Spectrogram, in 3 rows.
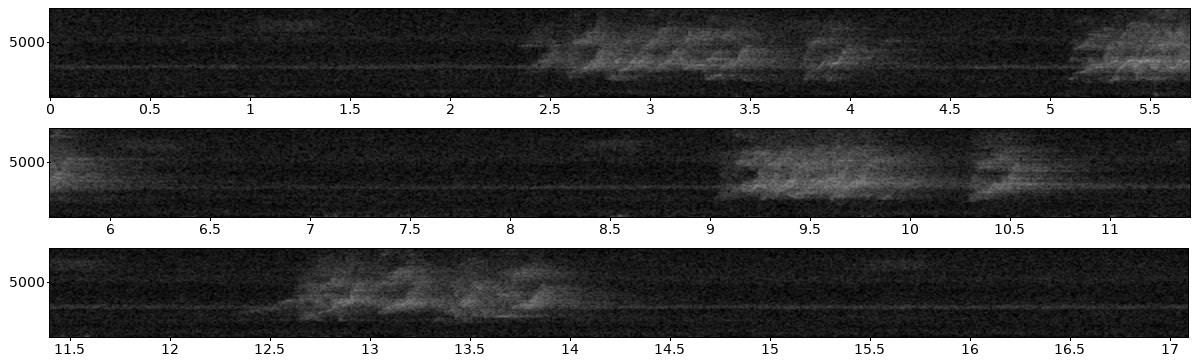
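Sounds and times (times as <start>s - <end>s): harsh hissy bird calls: 2.4s - 4.4s, 5.1s - 6.4s, 8.4s - 11.7s, 12.3s - 14.4s.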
